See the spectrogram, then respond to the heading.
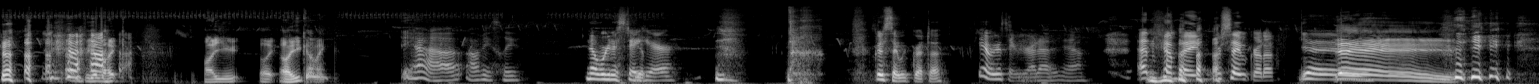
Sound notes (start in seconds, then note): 0.0 laughs; 7.8 chuckles; 11.2 laughter; 14.2 laughter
